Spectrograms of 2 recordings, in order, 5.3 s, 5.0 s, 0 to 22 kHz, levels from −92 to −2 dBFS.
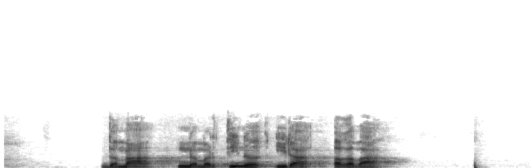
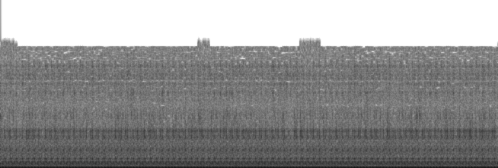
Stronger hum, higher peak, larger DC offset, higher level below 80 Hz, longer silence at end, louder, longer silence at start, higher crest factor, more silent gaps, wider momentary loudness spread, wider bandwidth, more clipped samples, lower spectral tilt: neither; about the same, -2 dBFS vs 0 dBFS; neither; second, -58 dBFS vs -20 dBFS; first, 1.4 s vs 0 s; about the same, -16 LUFS vs -15 LUFS; first, 1 s vs 0 s; about the same, 16 dB vs 14 dB; neither; first, 9 LU vs 0 LU; second, 7 kHz vs 17 kHz; neither; first, -7.5 dB/octave vs -4.5 dB/octave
